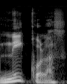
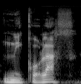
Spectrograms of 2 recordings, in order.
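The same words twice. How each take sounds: First: The stress falls on the first syllable. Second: The stress falls on the last syllable. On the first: The name is given an English-style form. The speaker calls it wrong. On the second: The name is kept in its proud Spanish form. The speaker calls it right.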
